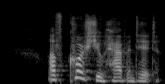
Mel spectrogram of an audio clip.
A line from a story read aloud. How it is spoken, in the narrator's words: I snapped, full of anger at his tone of irreproachable respect, and at my own helplessness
